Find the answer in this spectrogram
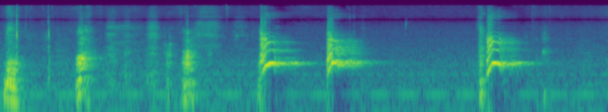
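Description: Welsh corgi puppy barking, about six sharp barks roughly a second apart, the later ones louder with a clear pitch: excited play barking while being teased with a toy.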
